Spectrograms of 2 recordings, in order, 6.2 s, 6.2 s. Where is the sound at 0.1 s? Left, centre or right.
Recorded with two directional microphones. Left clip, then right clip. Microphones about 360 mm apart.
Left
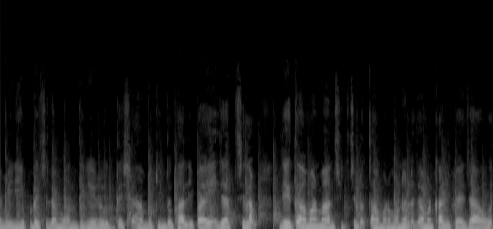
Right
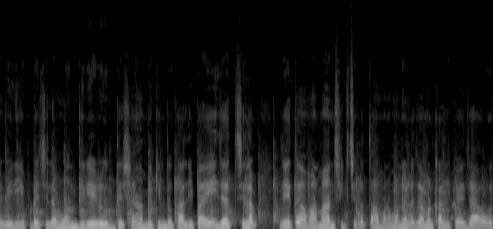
Right.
